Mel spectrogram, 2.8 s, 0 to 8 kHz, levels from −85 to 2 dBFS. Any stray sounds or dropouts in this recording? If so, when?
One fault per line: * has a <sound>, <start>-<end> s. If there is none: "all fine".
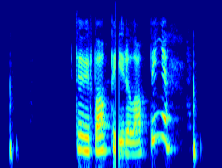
* has a dropout, 1.4-1.5 s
